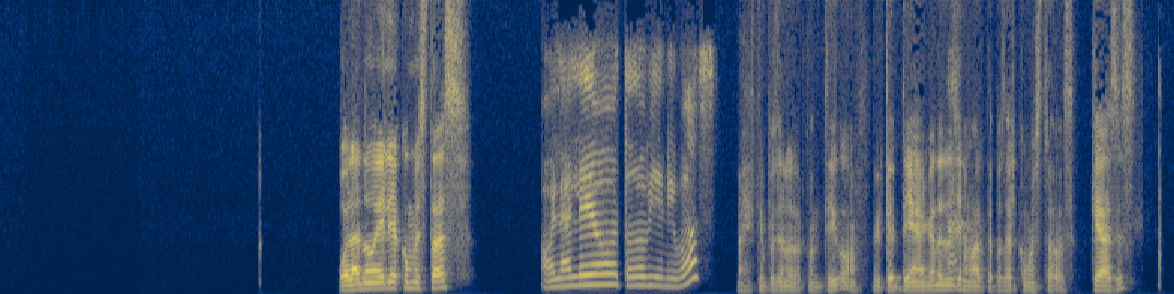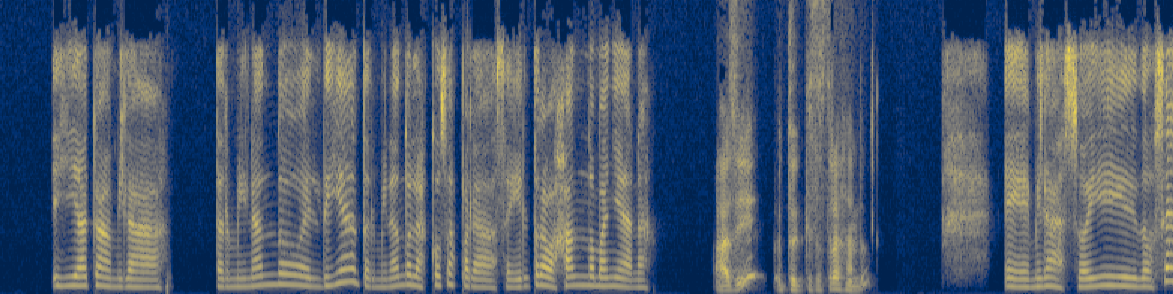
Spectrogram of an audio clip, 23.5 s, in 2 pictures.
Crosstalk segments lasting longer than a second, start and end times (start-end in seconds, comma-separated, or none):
none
